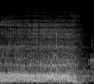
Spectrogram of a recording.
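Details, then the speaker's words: Adult imitation of a brief, rough, low inward snoring sound, the dragged-in sound of the tongue falling back and blocking the airway rather than nasal obstruction; tongue-base snoring. "이 소리가 끌려 들어가는 소리가 날 때는 코보다는 혀가 넘어간 기도를 막는 소리이기 때문에 구강장치가 좀더 효과적이다."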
